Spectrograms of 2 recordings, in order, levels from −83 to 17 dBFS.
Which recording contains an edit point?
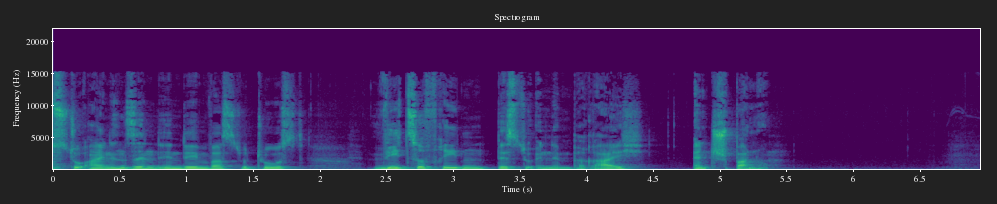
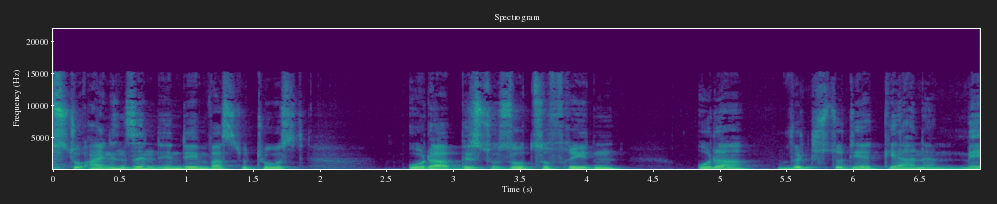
first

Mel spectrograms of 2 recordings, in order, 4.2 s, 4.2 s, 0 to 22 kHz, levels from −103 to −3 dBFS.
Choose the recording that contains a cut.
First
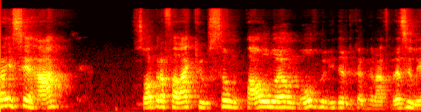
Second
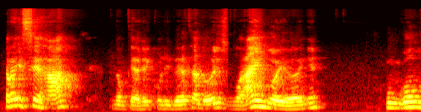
second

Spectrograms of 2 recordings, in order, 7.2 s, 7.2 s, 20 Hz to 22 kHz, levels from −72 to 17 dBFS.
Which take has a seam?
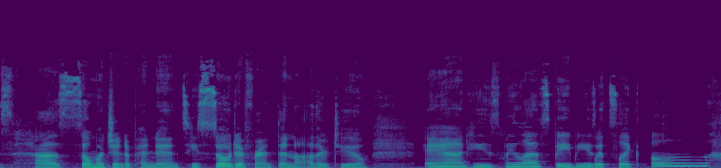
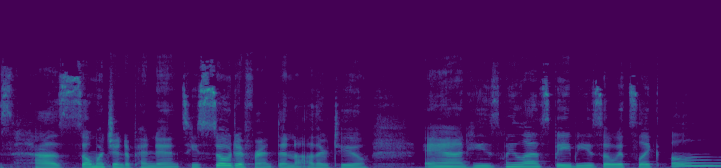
first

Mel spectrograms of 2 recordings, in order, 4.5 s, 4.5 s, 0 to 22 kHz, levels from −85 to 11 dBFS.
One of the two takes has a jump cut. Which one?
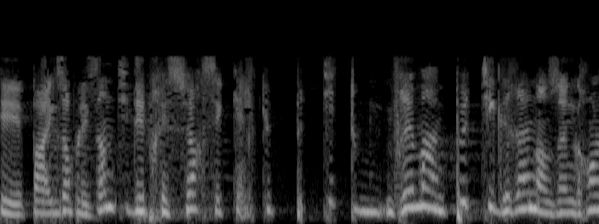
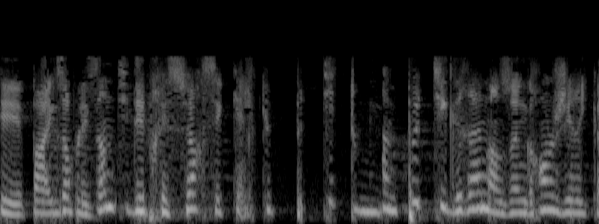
second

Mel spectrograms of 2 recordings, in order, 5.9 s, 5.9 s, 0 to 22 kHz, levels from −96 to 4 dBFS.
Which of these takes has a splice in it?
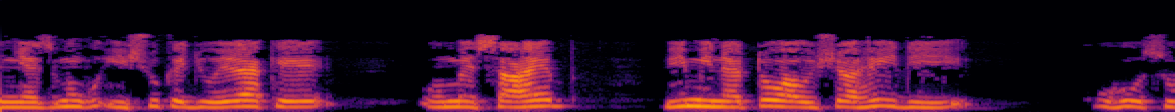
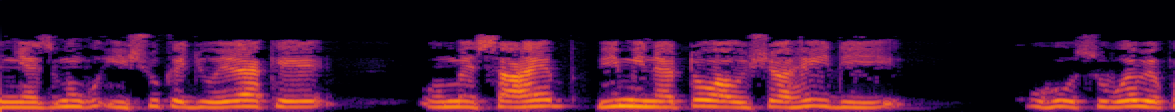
second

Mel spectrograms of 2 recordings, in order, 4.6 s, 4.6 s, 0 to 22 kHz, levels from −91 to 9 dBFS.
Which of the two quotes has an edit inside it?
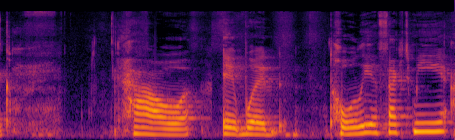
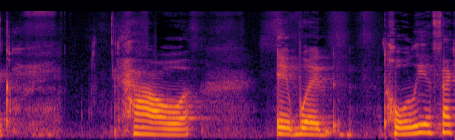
first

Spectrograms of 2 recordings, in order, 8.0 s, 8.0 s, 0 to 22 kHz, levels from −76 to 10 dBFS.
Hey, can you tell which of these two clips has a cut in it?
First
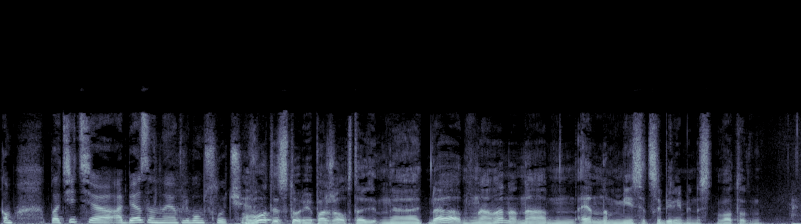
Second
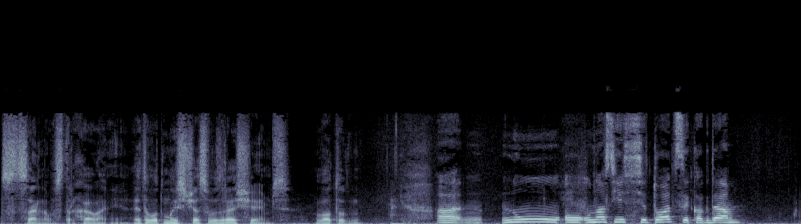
first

